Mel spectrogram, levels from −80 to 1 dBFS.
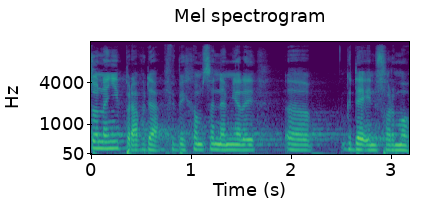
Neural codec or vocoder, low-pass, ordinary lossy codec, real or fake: none; 14.4 kHz; AAC, 64 kbps; real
